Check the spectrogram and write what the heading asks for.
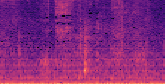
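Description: Steady low electrical hum of the room recording, with a faint short click about a second in.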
